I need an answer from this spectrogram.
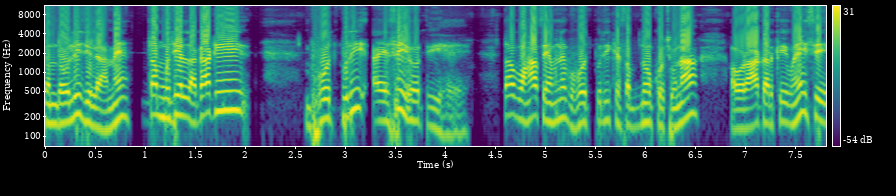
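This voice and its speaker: A man's dark, mellow tone with lively intonation, in a dry, close sound with no echo. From Jaunpur, Uttar Pradesh, India. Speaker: songwriter and school math teacher. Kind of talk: interview answer.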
